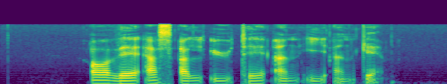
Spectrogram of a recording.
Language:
Norwegian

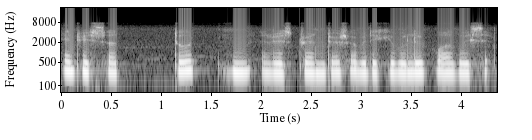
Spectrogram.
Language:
Assamese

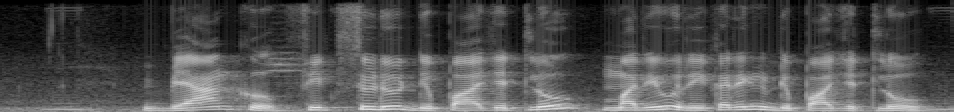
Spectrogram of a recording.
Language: Telugu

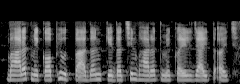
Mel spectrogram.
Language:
Maithili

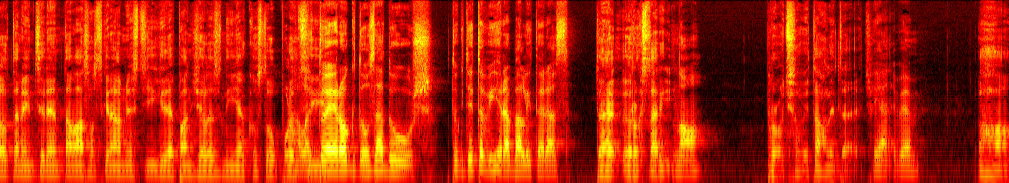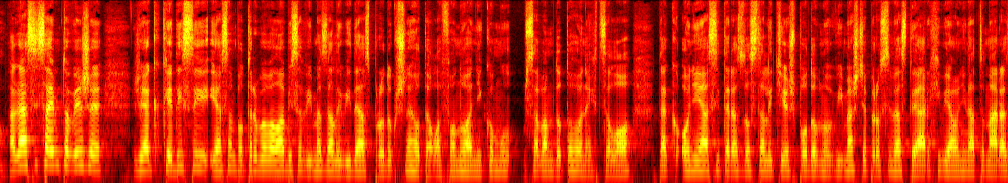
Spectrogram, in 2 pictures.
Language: Czech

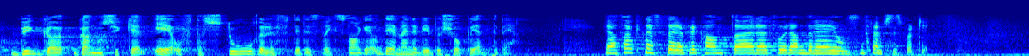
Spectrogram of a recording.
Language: Norwegian Nynorsk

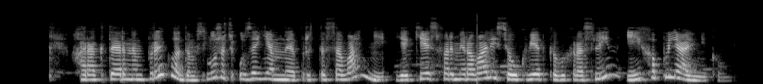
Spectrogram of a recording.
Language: Belarusian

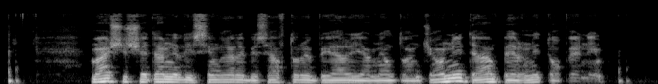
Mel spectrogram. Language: Georgian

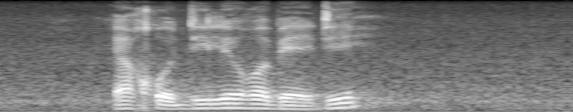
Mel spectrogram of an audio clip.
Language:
Tswana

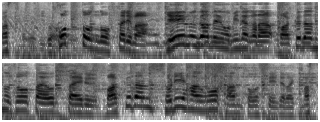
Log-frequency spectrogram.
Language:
Japanese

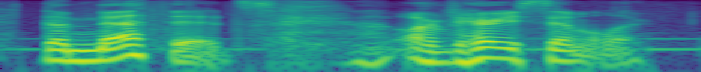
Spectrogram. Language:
English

